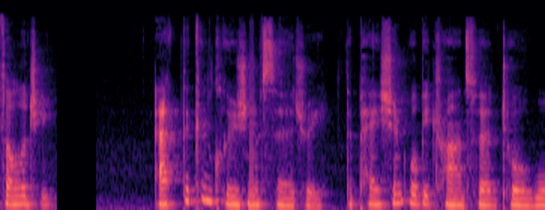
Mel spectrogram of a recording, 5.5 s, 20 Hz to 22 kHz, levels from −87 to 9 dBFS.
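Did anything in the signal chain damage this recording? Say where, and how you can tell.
Yes, a Bluetooth stutter on the wireless link at 2.50–2.56 s. A short slice repeats as a buzz while about 46 ms of lost packets is skipped.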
